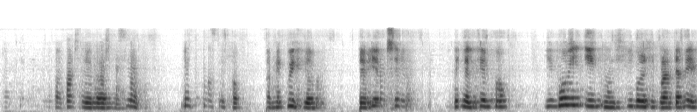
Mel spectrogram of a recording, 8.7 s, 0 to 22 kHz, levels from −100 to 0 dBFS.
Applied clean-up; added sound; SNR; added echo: neural mask model DeepFilterNet 3.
